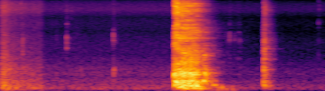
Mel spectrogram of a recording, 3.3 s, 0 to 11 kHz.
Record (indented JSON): {
  "cough_length": "3.3 s",
  "cough_amplitude": 26027,
  "cough_signal_mean_std_ratio": 0.27,
  "survey_phase": "beta (2021-08-13 to 2022-03-07)",
  "age": "65+",
  "gender": "Female",
  "wearing_mask": "No",
  "symptom_cough_any": true,
  "symptom_fatigue": true,
  "symptom_onset": "12 days",
  "smoker_status": "Never smoked",
  "respiratory_condition_asthma": true,
  "respiratory_condition_other": false,
  "recruitment_source": "REACT",
  "submission_delay": "2 days",
  "covid_test_result": "Negative",
  "covid_test_method": "RT-qPCR",
  "influenza_a_test_result": "Negative",
  "influenza_b_test_result": "Negative"
}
